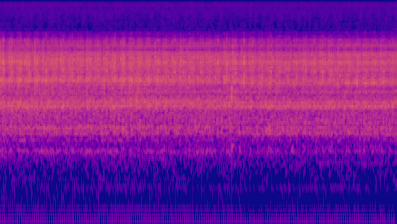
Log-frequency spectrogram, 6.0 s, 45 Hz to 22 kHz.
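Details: VAZ 2108 1.3 L engine at rough idle, irregular light knock about four per second; head removal showed two valves with large play in worn valve guides, valves themselves showing no felt wear.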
